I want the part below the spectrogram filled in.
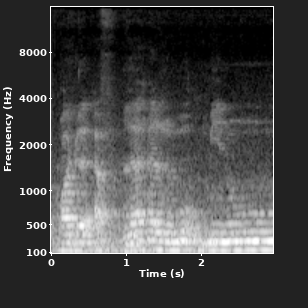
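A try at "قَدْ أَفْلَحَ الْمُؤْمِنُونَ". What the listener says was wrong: Ini masuk rem. Masuk namanya ada hentakan suara di sini ya. Itu namanya yang Anda bilang tadi hamzah. jangan ada hamzah matinya. Qad. Nah, tapi lepas. Qad aflaha. Ya, jadi diusahakan nanti jangan ada remnya, Pak. Jadi qad a.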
